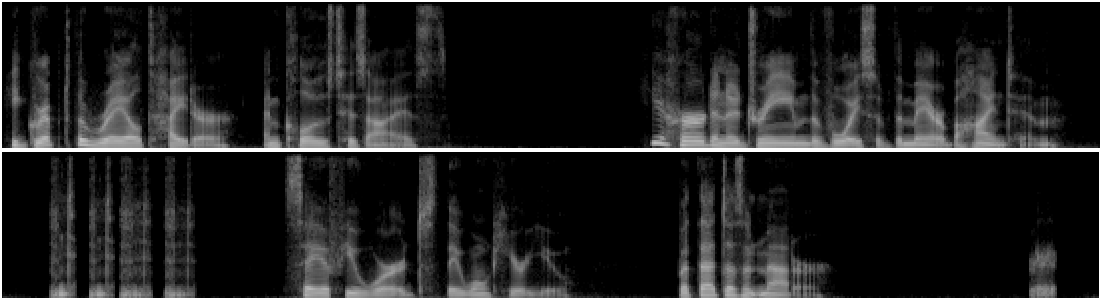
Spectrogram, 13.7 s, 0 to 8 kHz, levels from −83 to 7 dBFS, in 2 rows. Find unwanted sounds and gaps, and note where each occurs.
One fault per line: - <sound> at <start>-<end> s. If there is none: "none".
- laugh at 7.2-8.1 s
- laugh at 13.3-13.5 s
